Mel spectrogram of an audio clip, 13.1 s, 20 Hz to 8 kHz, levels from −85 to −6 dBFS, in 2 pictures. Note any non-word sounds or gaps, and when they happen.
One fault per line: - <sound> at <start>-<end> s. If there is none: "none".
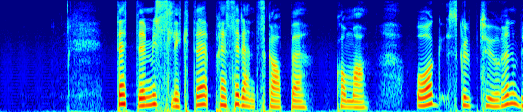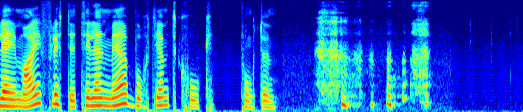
- laugh at 10.5-12.0 s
